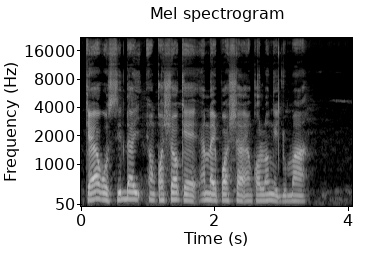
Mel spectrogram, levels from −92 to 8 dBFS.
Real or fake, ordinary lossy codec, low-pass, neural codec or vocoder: fake; none; none; vocoder, 44.1 kHz, 128 mel bands every 256 samples, BigVGAN v2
